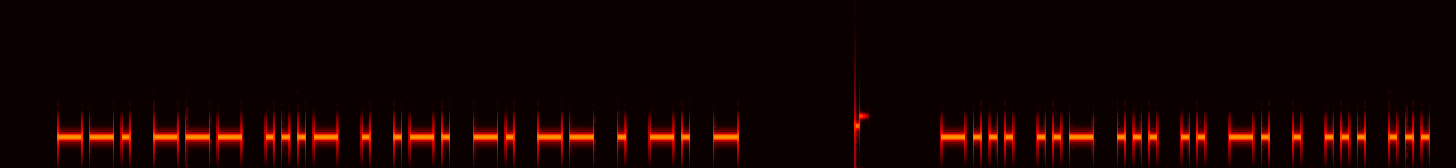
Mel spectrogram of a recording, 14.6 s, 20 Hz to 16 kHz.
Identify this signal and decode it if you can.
Morse code, heard as a keyed tone, about 15 wpm, 700 Hz. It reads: GOVERNMENT BUSINESS
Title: Sentences from Top 600 Words - New Word Drill - 15wpm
